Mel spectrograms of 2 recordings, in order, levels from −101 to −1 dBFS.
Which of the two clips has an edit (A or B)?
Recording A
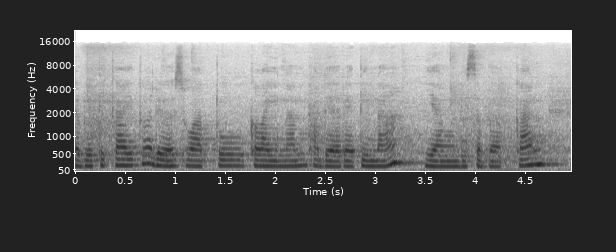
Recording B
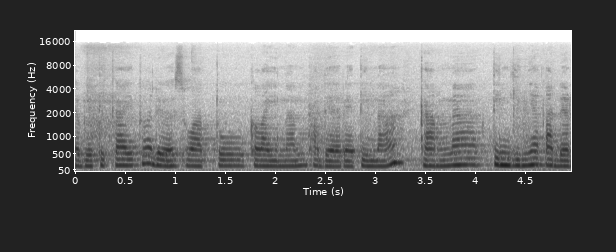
B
